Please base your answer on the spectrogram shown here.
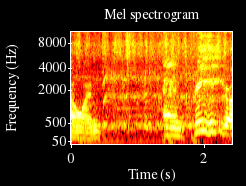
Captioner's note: mixer whirring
